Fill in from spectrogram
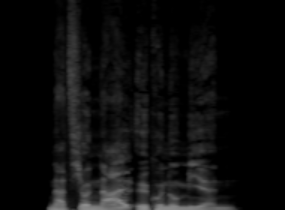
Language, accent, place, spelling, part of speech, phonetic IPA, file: German, Germany, Berlin, Nationalökonomien, noun, [nat͡si̯oˈnaːlʔøkonoˌmiːən], De-Nationalökonomien.ogg
- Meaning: plural of Nationalökonomie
